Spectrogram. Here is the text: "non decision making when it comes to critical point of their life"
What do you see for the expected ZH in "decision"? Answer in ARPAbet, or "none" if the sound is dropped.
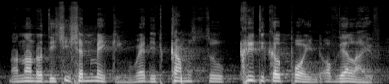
SH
